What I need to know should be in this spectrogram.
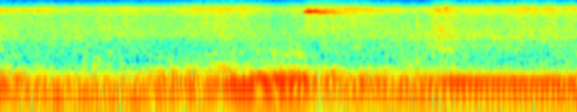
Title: Japspeed shotgun weird noise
